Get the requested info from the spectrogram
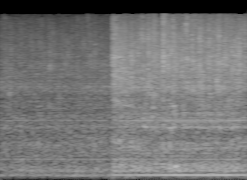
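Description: A reef aquarium's under-cabinet plumbing: water running with the steady hum of a pump. It becomes clearly louder about a second in and then holds steady.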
